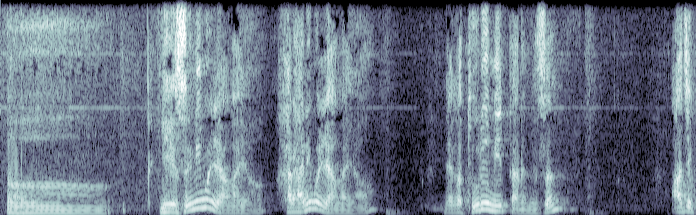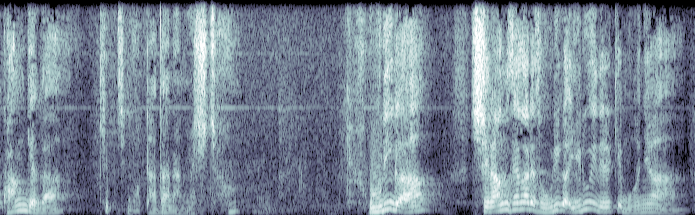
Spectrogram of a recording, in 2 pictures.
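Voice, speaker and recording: A man's voice: on the high side, big pitch swings, moderate pace, pauses often, darkish tone, slight background noise. A male pastor preaching a sermon in church, telling stories in a conversational way and putting questions to the congregation.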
